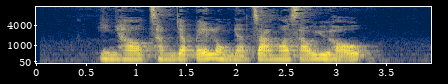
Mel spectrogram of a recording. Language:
Cantonese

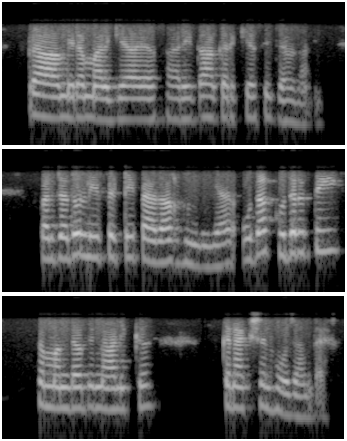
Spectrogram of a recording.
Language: Punjabi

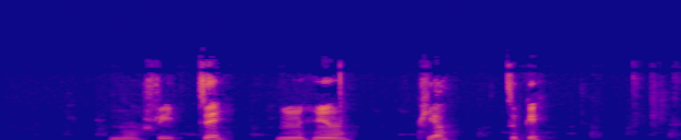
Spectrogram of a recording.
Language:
Huautla Mazatec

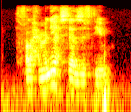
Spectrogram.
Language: Kabyle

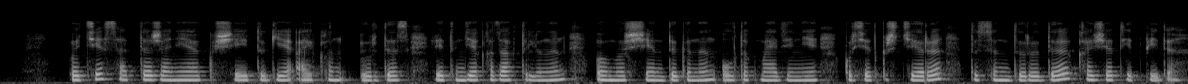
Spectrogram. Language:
Kazakh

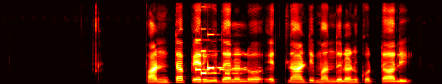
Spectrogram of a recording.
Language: Telugu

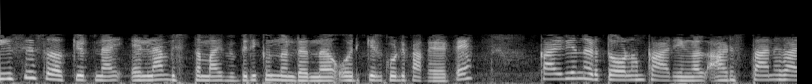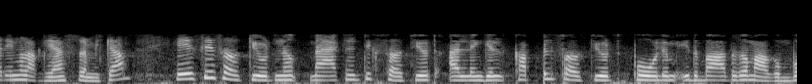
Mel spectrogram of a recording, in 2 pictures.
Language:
Malayalam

